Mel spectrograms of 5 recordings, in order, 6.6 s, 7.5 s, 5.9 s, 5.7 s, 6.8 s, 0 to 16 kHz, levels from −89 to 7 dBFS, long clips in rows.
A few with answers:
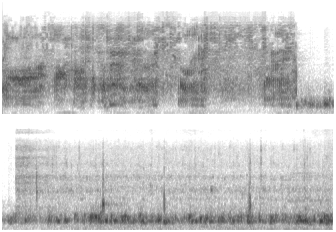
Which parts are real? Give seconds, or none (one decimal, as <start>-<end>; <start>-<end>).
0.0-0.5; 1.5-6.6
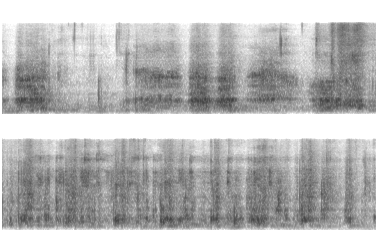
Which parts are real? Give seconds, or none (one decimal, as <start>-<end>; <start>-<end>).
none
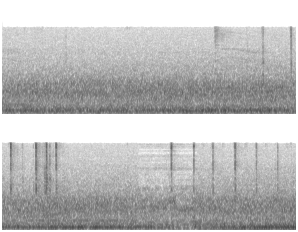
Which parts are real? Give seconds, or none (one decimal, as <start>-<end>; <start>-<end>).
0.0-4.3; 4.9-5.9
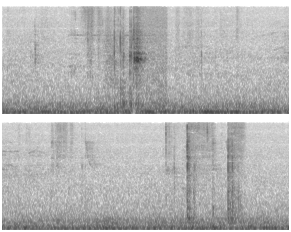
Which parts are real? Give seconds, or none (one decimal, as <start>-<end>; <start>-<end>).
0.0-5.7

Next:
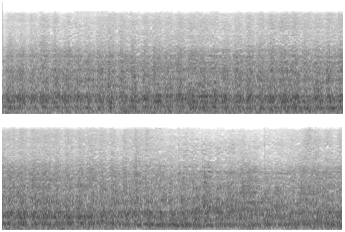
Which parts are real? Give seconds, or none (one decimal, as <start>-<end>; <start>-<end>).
0.0-0.8; 2.3-5.5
